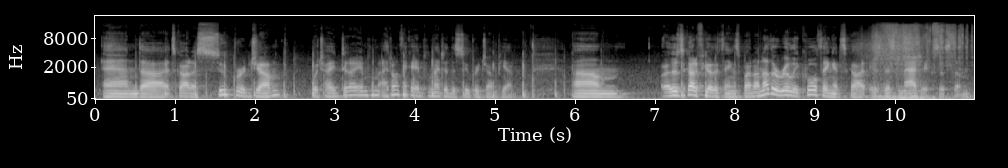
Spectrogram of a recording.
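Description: A man giving a casual, halting screen-recorded demo as a game developer, thinking aloud as he goes. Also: mid-range voice, noisy background. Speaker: game developer showing a project.

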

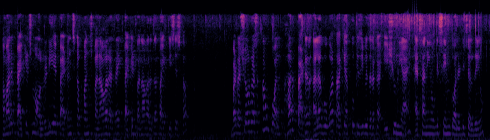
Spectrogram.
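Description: Young male trader, brisk reassuring sales patter, noisy stockroom. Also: a little high, bright, forceful tone. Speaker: wholesale seller presenting stock. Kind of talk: product showcase pitch to retailers. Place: clothing warehouse or shop.

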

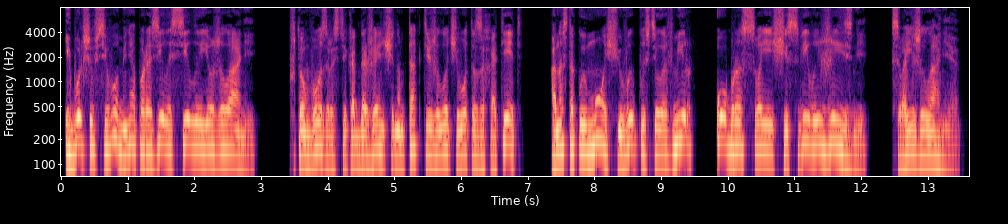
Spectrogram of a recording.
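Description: A man narrating an audiobook from a script in a measured, earnest way. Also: medium pitch, a little mellow, dry recording, clean studio sound.

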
